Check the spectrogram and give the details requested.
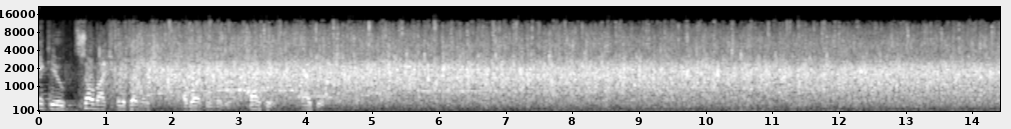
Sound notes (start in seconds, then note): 4.7 crowd applauding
